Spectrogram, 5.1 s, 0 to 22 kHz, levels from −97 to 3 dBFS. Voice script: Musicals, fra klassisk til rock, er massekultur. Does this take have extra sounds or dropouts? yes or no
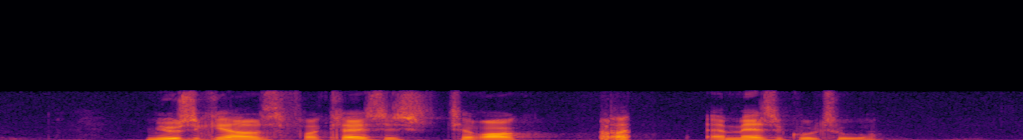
yes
